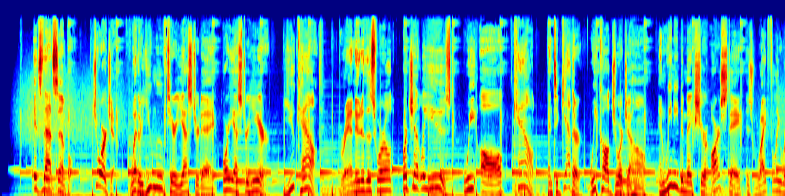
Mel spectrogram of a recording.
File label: Commercial Voice Campaign; Census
